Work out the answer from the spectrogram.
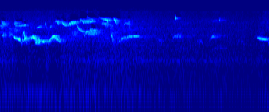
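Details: Dunnock song as a quick, squeaky warbling run of high notes, followed by a few scattered chirps over a steady hiss of background noise.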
